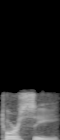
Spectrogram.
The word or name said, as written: torsi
